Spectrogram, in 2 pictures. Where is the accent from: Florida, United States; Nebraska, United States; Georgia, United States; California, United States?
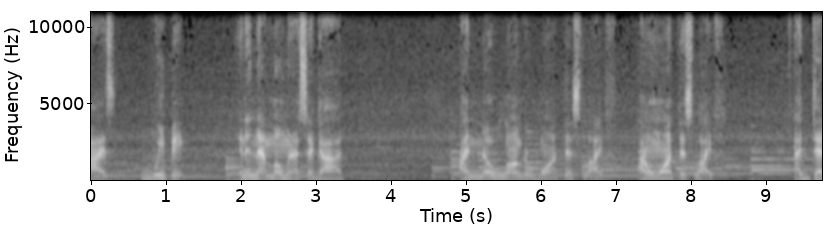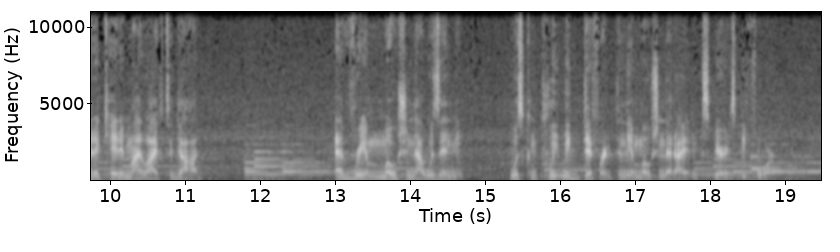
California, United States; Oakland; We grew up in the Bay Area, right there at East Oakland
